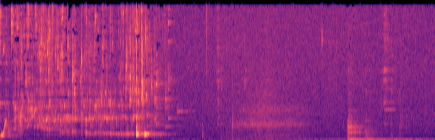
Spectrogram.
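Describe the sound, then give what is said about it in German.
Wine trickles and drips into a glass, with a short gurgling pour and a light clink, followed by a brief lower rumble near the end; fairly quiet, no talking. “Ich schenke schon mal ein Glas Wein ein.”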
